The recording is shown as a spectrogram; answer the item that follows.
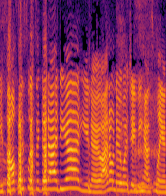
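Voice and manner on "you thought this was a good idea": playful, kindly, loud, high teasing heckle. Describing how a friend will be out there kindly heckling you: playful mock heckling. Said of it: "kindly heckling you".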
